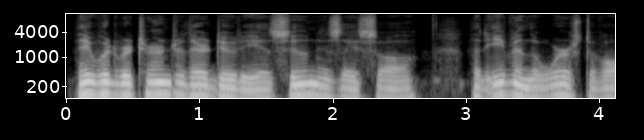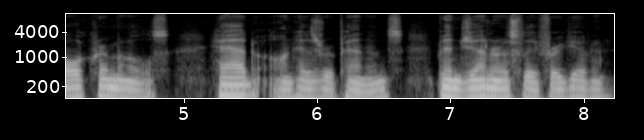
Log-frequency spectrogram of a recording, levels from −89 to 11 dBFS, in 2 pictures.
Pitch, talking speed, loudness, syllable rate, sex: 95 Hz, 180 wpm, -20 LUFS, 5.4 syllables/s, male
